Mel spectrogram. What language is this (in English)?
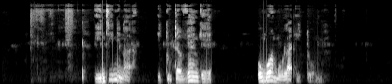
Batanga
